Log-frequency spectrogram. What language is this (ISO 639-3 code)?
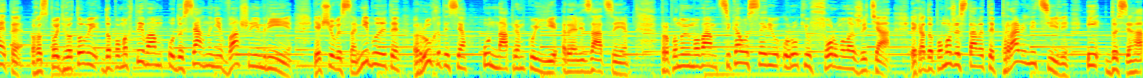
ukr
